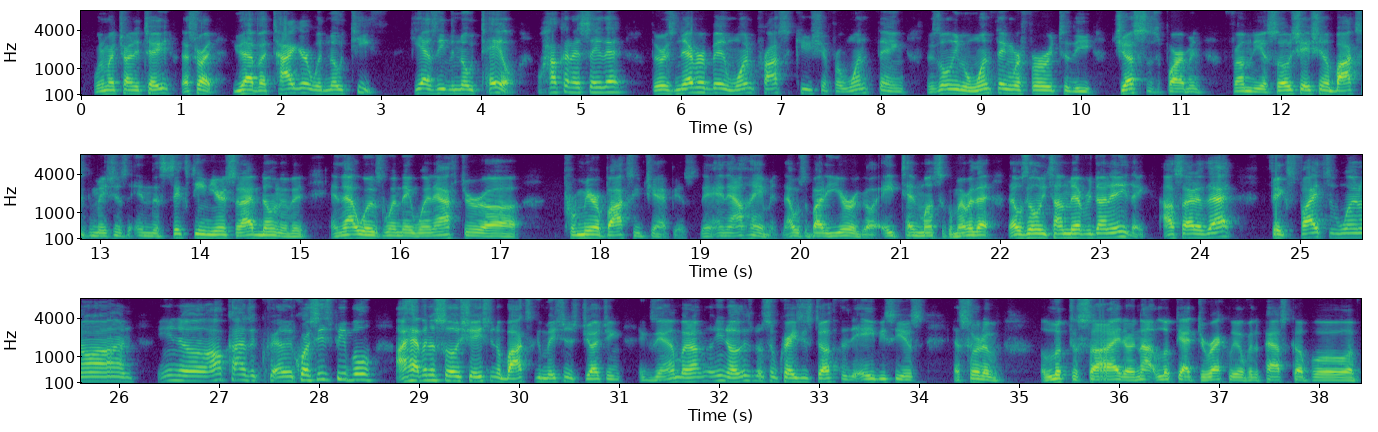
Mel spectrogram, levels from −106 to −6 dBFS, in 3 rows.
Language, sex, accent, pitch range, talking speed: English, male, American, 105-145 Hz, 235 wpm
